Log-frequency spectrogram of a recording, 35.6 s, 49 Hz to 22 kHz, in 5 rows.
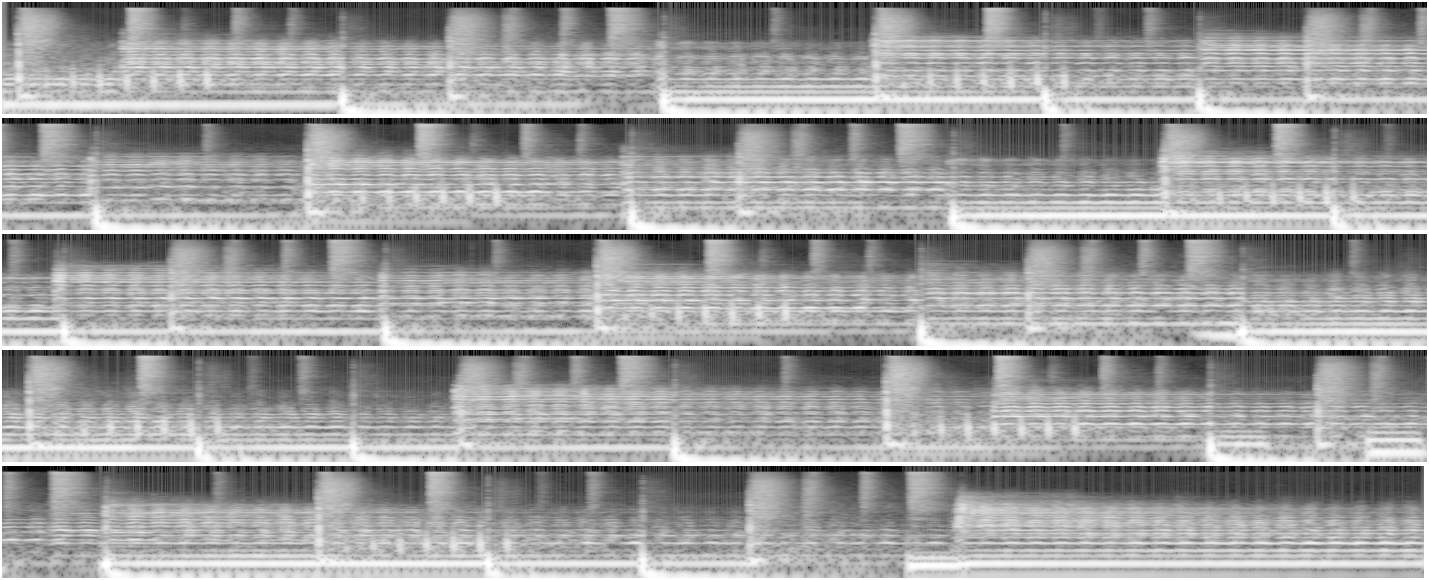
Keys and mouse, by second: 1.5 l, 2.7 e, 6.3-7.7 drag, 7.7-9.5 middle drag, 9.9 KP_8, 11.2 KP_7, 12.4-14.2 drag, 14.3 s, 20.0-21.2 middle drag, 21.2-22.9 drag, 21.6 l, 22.9 ctrl+n, 28.1-30.7 drag, 29.7-31.5 middle drag, 31.5-33.0 drag, 31.9 ctrl+z, 33.0-34.6 middle drag.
